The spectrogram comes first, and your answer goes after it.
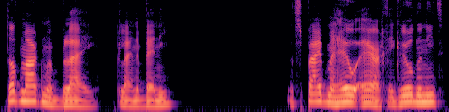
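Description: A man's voice: fairly high pitch, expressive, a little slow, no echo, studio quality. A man voicing an elderly grandmother who is devoted to her grandson. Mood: tender. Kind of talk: audiobook character voice.

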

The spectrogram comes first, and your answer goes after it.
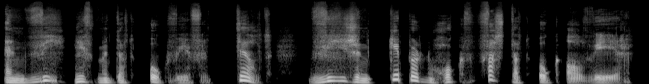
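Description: A man acting out a good-natured old Saint Nicholas, deep and a little husky, drawing out every word. He muses slowly, with a gentle, grandfatherly weight. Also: wildly swooping pitch, no echo, clean studio sound, exaggerated voice. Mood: musing. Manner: slow, deliberate, musing. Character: kindly old Saint Nicholas, slow and ponderous.

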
